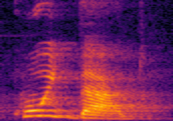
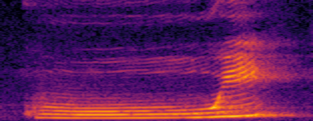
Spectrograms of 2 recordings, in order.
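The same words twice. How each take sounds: First: Said in the usual way. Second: "Cuidado" very slow, cut into cui, da, do with pauses; careful syllable-by-syllable. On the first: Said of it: "na primeira sílaba da palavra". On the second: Shown as a demonstration. Teacher having pupils count syllables, "Cuidado" pronounced syllable by syllable. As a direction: stretch each syllable of "Cuidado" on its own. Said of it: "Vamos pronunciar essa palavra com bastante atenção".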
